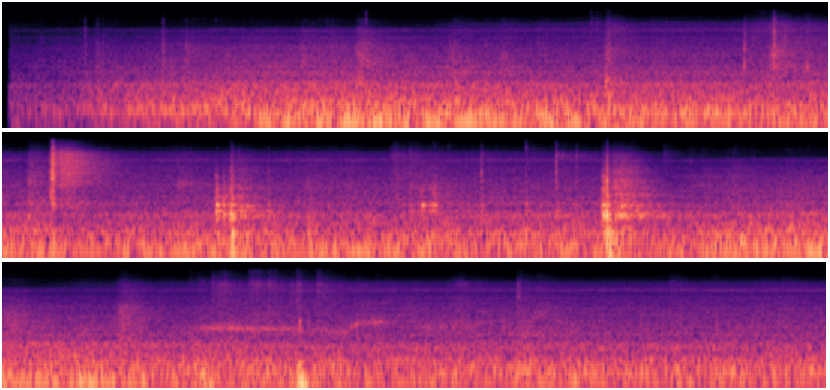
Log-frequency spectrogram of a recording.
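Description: A steady low hum of room noise, with a few sharp clicks and knocks as a pistol is handled and set down on a table. The loudest knock comes about two-thirds of the way through.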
